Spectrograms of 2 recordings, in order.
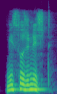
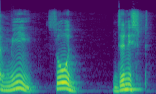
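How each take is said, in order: First: Said in the usual way. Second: मीसोजिनिस्ट slowly, mee - soj - jinist; syllable-by-syllable. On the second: Shown as a demonstration. Teacher sounds out a new word, मीसोजिनिस्ट slowly in pieces. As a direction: stretch and separate the parts of मीसोजिनिस्ट. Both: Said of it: "क्या है बोलेंगे?".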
